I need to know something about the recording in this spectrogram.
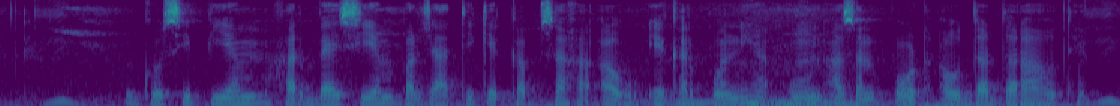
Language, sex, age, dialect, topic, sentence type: Chhattisgarhi, male, 25-30, Central, agriculture, statement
